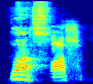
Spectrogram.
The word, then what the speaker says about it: Blas: How do you pronounce it? Blas.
